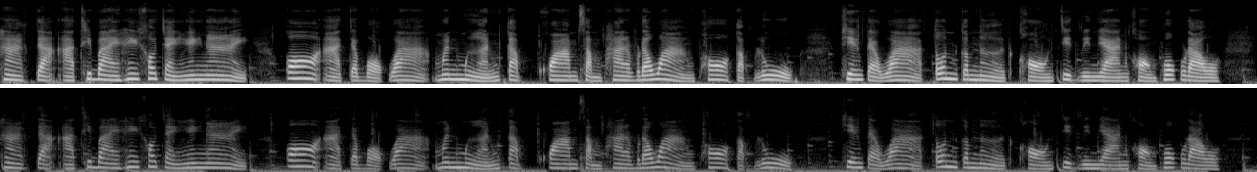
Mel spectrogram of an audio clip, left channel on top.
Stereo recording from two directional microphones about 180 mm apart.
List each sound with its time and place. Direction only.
0.0 s a woman's voice: 50° left (ahead or behind)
